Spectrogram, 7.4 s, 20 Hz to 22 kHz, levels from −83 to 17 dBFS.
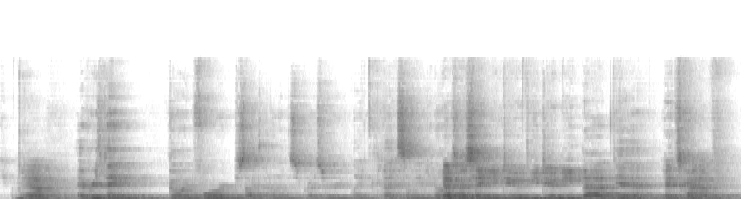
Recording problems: room echo; noticeable; dies away in 1 s
off-mic speech; somewhat distant

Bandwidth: 15.5 kHz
